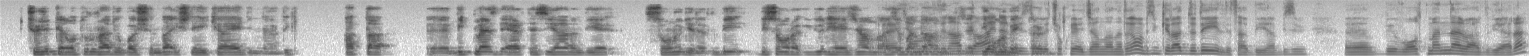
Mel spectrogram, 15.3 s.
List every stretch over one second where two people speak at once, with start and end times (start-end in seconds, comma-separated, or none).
8.8-10.6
